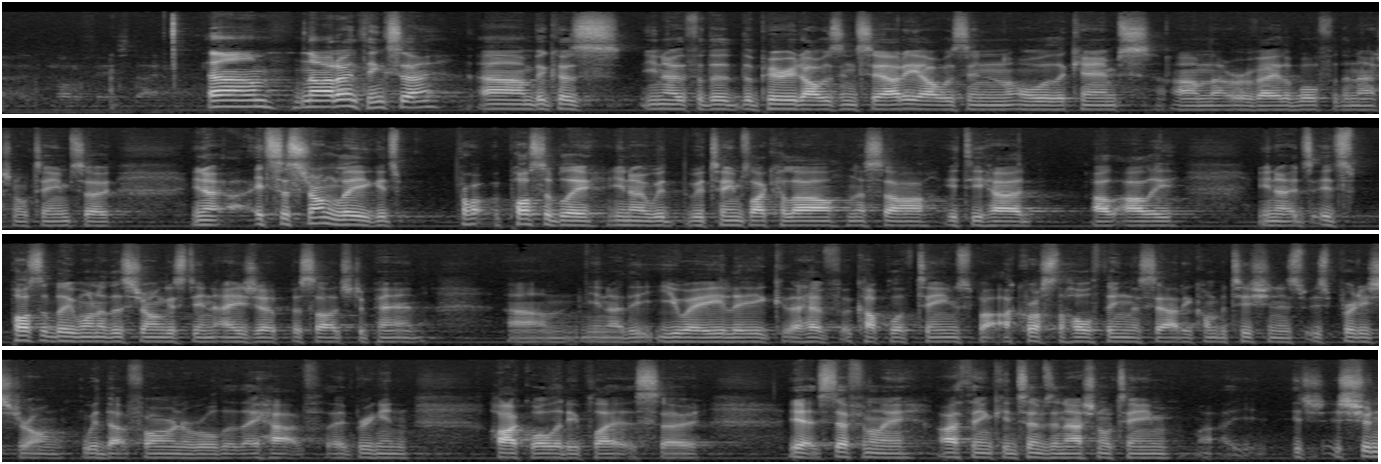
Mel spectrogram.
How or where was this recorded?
busy venue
